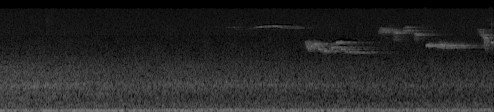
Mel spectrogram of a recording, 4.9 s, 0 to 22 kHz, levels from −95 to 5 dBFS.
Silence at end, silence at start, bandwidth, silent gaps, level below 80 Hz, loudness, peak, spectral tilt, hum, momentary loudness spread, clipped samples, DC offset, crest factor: 0 s; 0 s; 16 kHz; none; -56 dBFS; -52 LUFS; -38 dBFS; -3 dB/octave; none; 5 LU; under 0.1%; under 0.1%; 14 dB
